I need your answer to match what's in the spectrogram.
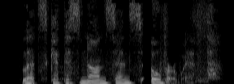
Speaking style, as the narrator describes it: she snarls under her breath

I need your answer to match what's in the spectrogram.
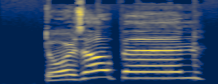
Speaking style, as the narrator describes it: she shouted

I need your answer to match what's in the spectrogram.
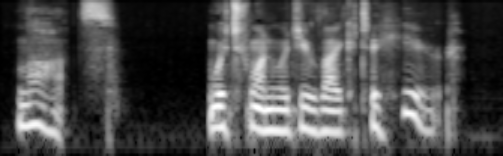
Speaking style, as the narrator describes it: he smiled faintly and said

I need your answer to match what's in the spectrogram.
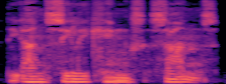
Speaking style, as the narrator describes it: whispered Mark

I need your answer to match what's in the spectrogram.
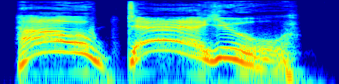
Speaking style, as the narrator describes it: Addison shouted, livid

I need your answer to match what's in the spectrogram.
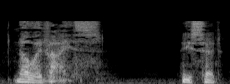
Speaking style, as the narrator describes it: his voice a whisper

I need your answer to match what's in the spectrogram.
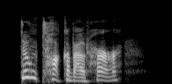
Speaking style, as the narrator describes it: she snaps

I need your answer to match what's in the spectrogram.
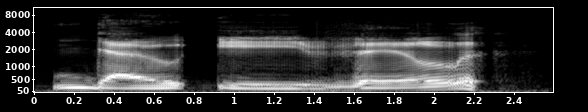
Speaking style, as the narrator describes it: he cackled

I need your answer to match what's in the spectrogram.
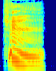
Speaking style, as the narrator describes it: snorted Professor McGonagall

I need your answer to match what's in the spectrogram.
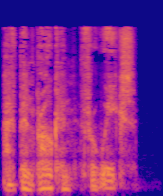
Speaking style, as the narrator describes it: he said unsteadily

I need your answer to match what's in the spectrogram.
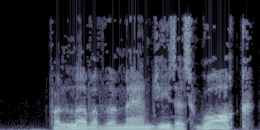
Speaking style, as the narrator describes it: the gunslinger said roughly

